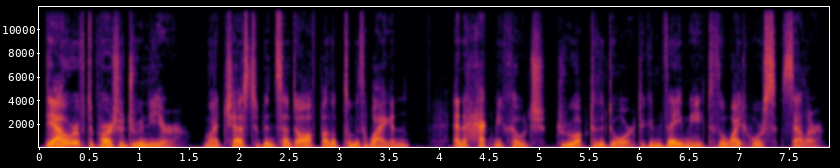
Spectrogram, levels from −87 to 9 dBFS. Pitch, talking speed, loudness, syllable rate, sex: 105 Hz, 250 wpm, -21 LUFS, 6.1 syllables/s, male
